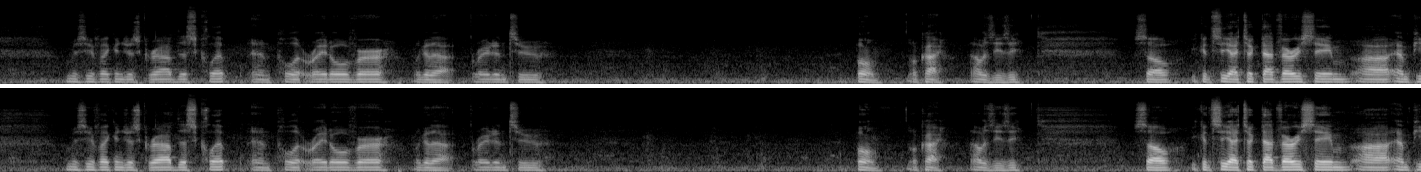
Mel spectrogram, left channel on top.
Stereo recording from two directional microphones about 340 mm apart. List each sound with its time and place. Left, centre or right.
0.7 s speech: centre
8.5 s a man's voice: centre
11.4 s speech: centre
